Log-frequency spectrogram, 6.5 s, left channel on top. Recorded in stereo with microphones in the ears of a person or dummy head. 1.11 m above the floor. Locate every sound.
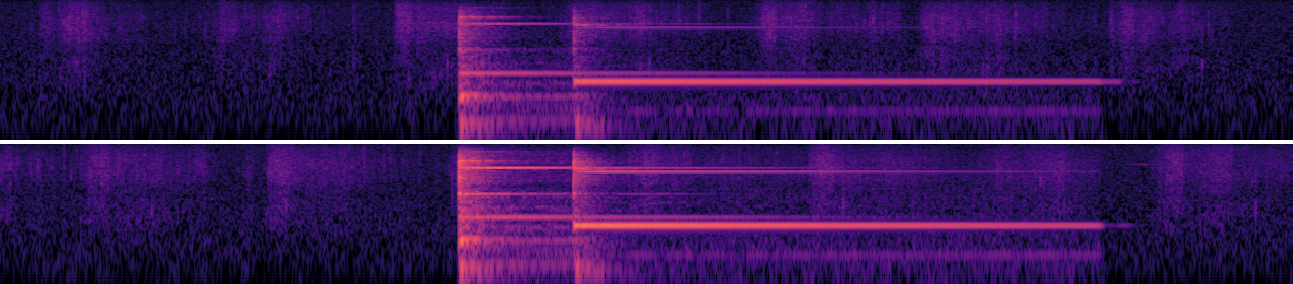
2.3 s a doorbell: 35° right (ahead or behind), 0.6 m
